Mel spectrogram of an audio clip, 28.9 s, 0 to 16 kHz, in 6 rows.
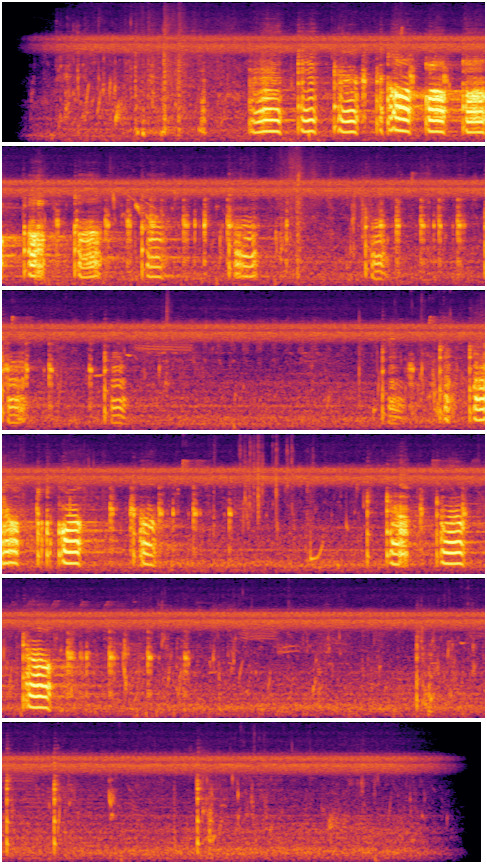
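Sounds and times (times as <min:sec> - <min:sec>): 
Double-crested Cormorant Phalacrocorax auritus: 0:02.4 - 0:07.7, 0:08.4 - 0:11.1, 0:13.4 - 0:16.9, 0:18.1 - 0:21.2.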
